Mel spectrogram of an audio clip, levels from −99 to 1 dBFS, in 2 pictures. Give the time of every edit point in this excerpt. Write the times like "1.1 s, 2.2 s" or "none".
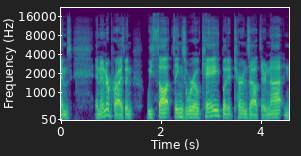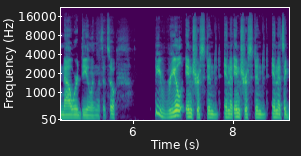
1.2 s, 6.4 s, 8.0 s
